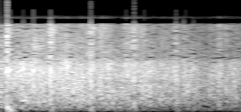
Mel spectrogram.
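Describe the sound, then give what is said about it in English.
Applause fills a state General Assembly chamber, a steady, dense patter of many hands clapping that eases slightly toward the end. “And that may be the last time a Hartzell is applauded in the General Assembly.”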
